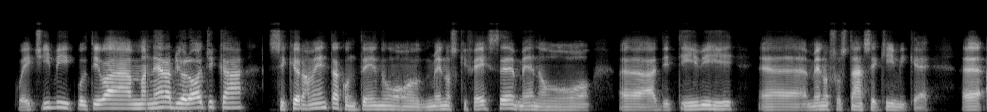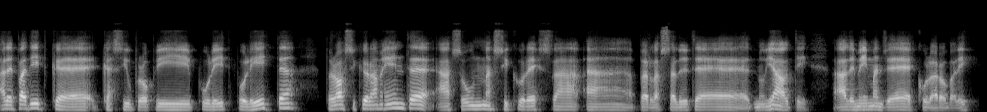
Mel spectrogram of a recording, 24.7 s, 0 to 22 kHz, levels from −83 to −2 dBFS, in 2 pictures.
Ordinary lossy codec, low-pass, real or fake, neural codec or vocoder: Opus, 24 kbps; 7.2 kHz; fake; codec, 16 kHz, 0.7 kbps, FocalCodec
